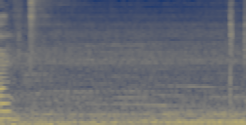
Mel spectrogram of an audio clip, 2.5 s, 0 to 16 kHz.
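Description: Fendt 1050 tractor's six-cylinder diesel engine running steadily, heard inside the cab, with a faint whine rising slightly partway through. The diff locks are engaged, ready for a recovery pull.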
